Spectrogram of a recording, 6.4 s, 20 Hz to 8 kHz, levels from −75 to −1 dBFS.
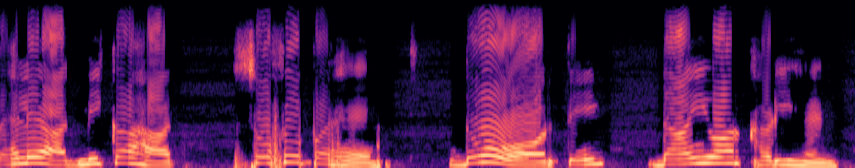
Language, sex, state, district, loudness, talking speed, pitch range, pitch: Hindi, female, Gujarat, Valsad, -12 LUFS, 120 wpm, 195-275 Hz, 220 Hz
